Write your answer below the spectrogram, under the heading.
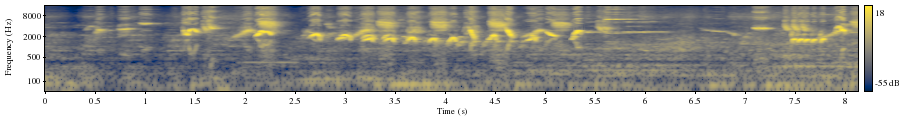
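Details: Greater green leafbird (cucak hijau) sings a rich varied song of rapid sharp chattering notes, clear whistles and squeaky phrases in quick bursts, used as a lure to bring another bird into breeding condition before a song contest.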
